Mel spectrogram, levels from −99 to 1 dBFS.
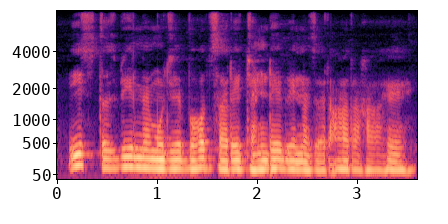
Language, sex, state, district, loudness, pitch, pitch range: Hindi, male, Arunachal Pradesh, Lower Dibang Valley, -14 LUFS, 115 Hz, 110-125 Hz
